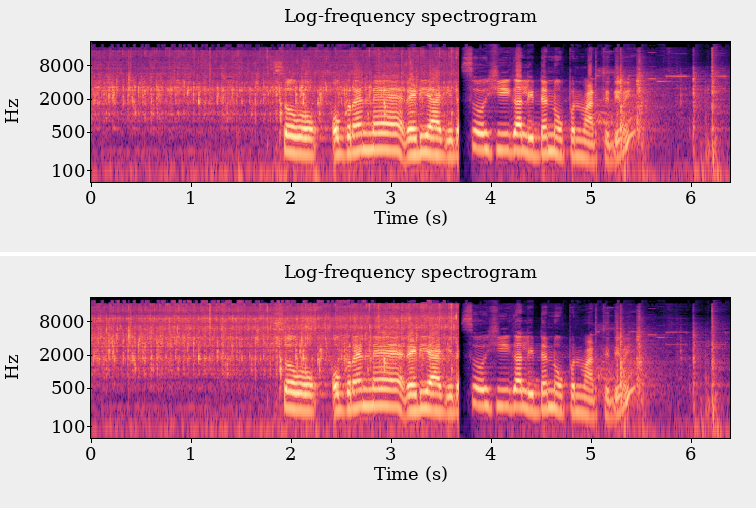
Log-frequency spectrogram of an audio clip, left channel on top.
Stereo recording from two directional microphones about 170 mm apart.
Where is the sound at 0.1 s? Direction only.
15° right (ahead or behind).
